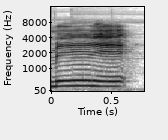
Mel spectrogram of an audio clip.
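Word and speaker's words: Minit: and by the way it's spelled m-i-n-i-t so if you search for it's not spelled like actual minute but uh it's um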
